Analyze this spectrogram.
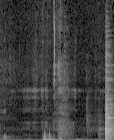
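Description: A heavy crystal sound bowl being moved from a table, with a few dull low thumps and a soft scrape followed by a sharper clunk as it is set down, with no voices.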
